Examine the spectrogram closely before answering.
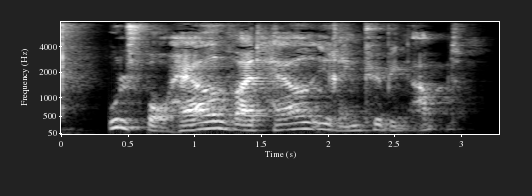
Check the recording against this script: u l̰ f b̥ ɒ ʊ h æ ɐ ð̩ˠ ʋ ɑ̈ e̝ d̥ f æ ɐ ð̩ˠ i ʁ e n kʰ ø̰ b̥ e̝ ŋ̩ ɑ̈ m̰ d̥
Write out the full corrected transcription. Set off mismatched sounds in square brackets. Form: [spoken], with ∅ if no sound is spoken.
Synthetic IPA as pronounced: u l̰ f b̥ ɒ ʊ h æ ɐ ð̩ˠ ʋ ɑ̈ e̝ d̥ [h] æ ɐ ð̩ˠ i ʁ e [ŋ] kʰ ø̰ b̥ e̝ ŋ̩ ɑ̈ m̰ d̥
